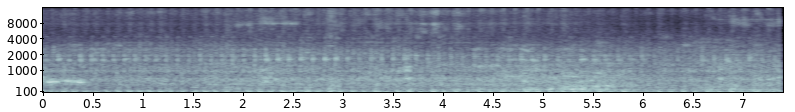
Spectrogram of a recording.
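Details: Honda Vario 150 scooter engine reassembled after overheating, fast coolant loss, oil loss and rough running; idling warm with thermostat open and coolant circulating, checked for leaks. Even steady idle, soft regular beat, no knocks or rattles; normal idle.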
